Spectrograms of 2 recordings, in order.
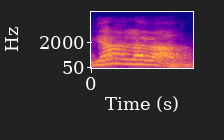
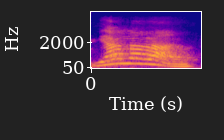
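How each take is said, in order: First: The words ya and ha run together quickly. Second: The same.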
